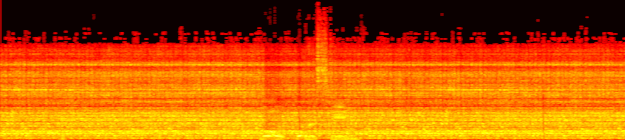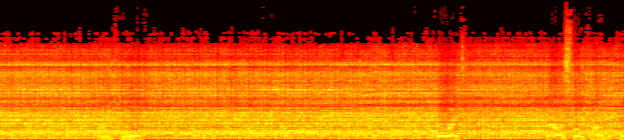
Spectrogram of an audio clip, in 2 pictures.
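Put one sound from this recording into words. A steam locomotive idles with a steady low hiss.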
